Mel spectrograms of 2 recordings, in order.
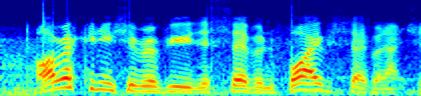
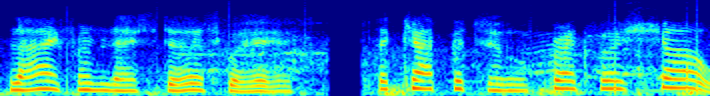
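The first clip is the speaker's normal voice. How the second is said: higher, slow radio jingle announcement; 7 semitones higher, slower than usual. Pretend. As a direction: sing it out like a station ident. Mock radio station jingle.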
